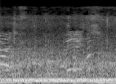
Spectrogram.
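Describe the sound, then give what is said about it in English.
A car rolls past with a steady, loud low rumble that holds evenly through the brief moment, with faint murmuring voices in the background. “Car rolls by. Did you hear it?”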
